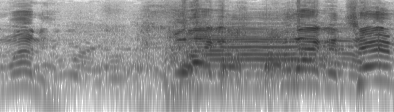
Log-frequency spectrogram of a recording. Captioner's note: laughter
